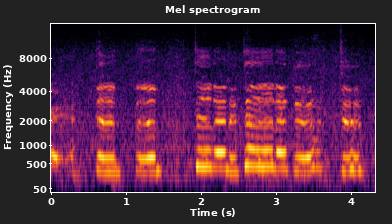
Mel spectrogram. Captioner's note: hums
